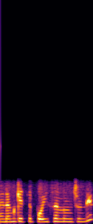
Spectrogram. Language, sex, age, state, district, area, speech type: Odia, female, 18-30, Odisha, Balasore, rural, conversation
